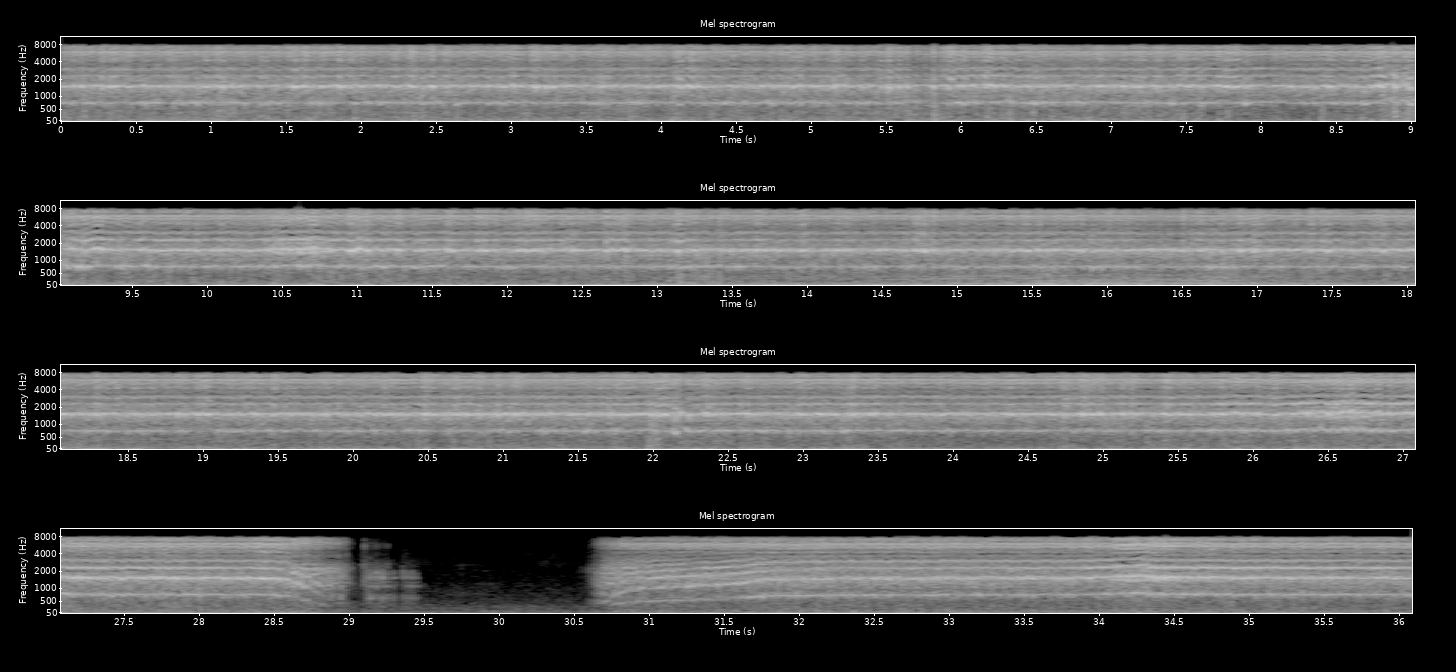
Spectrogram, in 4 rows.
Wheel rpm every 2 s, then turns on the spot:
200, 200, 200, 200, 200, 200, 200, 200, 200, 200, 200, 200, 200, 200, 90, 70, 190, 200.
none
